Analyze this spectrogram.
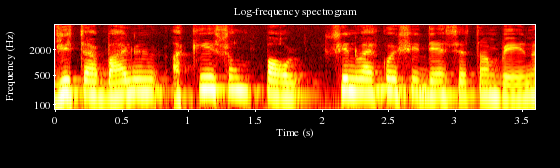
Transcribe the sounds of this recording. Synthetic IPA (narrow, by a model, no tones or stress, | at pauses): d͡ʒit̪ɾɐbaːlĩnɐkiẽsɐ̃w̃pawl | sinõɛkoĩnsid̪ẽnsiɐt̪ɐ̃mbẽnɛ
